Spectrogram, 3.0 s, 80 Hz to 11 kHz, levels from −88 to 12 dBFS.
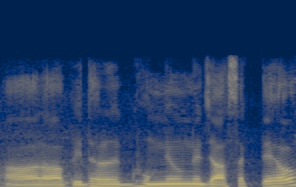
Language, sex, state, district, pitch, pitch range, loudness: Hindi, male, Delhi, New Delhi, 135 Hz, 130-145 Hz, -16 LUFS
